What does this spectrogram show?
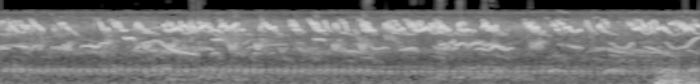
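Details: White-eye (pleci) training song in ngalas and ngerol style for birds that only chirp; fast high twittering trills with looping whistled phrases underneath, a brief low thump near the end.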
